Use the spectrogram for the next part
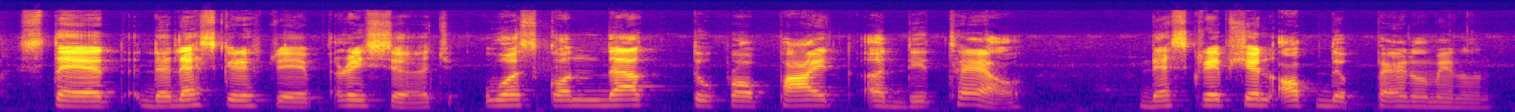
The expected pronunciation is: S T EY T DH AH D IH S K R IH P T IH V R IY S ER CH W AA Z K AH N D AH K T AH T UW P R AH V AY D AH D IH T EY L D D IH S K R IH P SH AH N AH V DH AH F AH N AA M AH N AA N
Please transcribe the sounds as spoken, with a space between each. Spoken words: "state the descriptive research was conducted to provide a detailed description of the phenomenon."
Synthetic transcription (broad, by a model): S T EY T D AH D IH S K R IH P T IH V R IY S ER CH W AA S K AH N D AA K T T UW P R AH P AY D AH D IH T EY L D D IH S K R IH P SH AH N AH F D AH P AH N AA M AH N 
